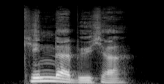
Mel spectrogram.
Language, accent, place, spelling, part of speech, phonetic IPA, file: German, Germany, Berlin, Kinderbücher, noun, [ˈkɪndɐˌbyːçɐ], De-Kinderbücher.ogg
- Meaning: nominative/accusative/genitive plural of Kinderbuch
